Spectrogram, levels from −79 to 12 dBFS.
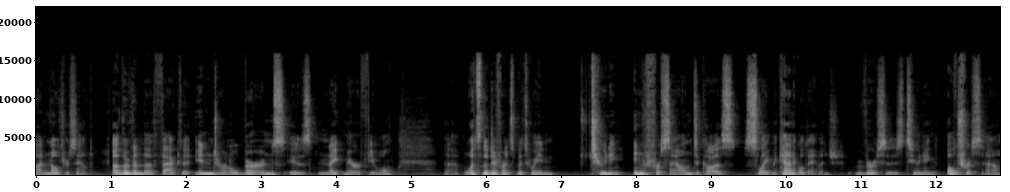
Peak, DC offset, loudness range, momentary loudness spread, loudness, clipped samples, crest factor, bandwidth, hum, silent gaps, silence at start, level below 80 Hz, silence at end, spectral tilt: -8 dBFS; under 0.1%; 3 LU; 15 LU; -28 LUFS; under 0.1%; 20 dB; 16 kHz; none; none; 0 s; -54 dBFS; 0 s; -4 dB/octave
